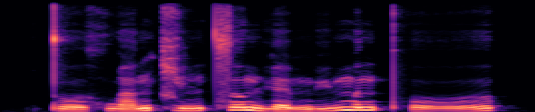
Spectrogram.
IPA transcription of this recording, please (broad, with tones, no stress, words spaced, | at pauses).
t̪o˨˩ʊ̯ xwa˧˥nt͡ɕy˧˥n t͡sɤ˥n̪ɥɛ˨˩ my˧˥mə˥n pʰo˨˩˦ʊ̯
